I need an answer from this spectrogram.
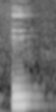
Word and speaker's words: eau: Water is eau. Le type eau. So it's not really intuitive for beginners that E-A-U is pronounced O.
